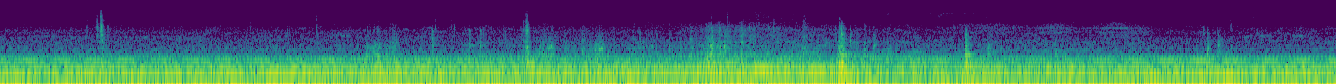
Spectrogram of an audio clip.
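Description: Soil and stones knock and clatter in a digger bucket.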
